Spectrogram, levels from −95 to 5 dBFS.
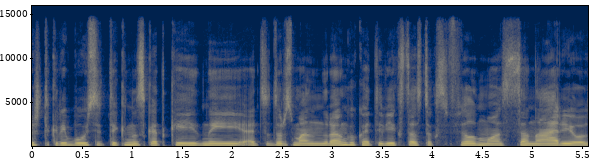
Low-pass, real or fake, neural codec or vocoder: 14.4 kHz; real; none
